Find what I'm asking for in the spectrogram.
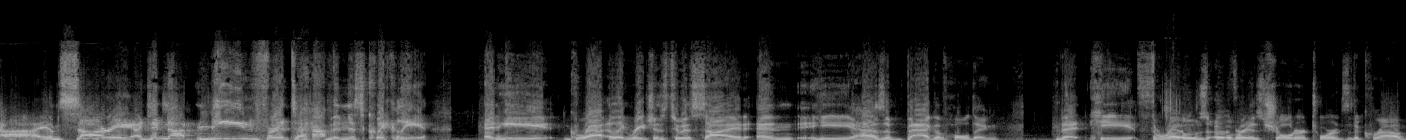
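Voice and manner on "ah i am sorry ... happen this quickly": high, full-throated yell at maximum volume. Voicing a cursed character crying out to the crowd: shouting at the top of his lungs. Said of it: "you hear him shout, basically at the top of his lungs".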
